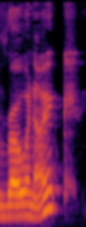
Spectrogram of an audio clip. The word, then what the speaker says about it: Roanoke: Anyway, so on March 14, so 4 days after they died, Tracy Cooper from the medical examiner's office in Roanoke, is that how you say it? – Yep.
